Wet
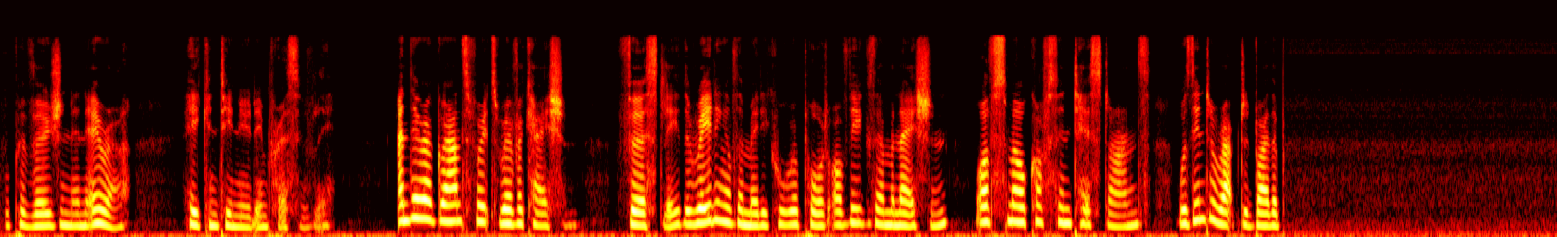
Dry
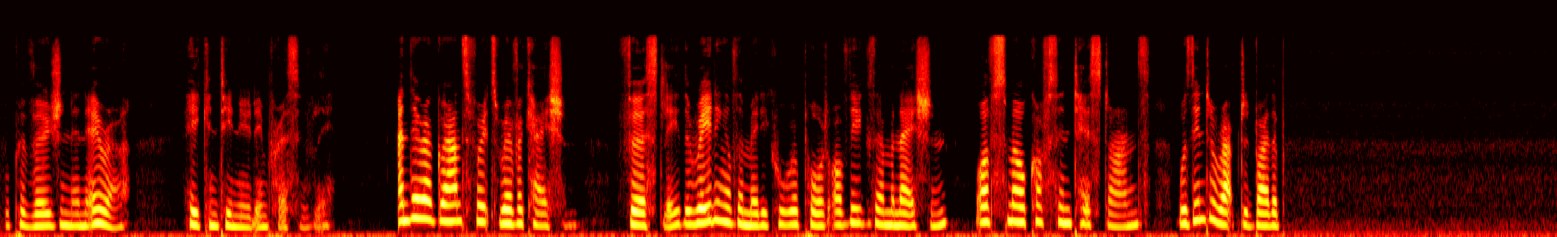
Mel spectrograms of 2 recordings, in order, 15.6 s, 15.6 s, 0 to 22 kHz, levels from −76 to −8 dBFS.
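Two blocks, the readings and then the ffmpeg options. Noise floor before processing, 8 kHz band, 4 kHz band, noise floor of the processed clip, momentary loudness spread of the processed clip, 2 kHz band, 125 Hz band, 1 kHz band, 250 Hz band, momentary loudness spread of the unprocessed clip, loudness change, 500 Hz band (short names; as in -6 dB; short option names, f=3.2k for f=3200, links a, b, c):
-53 dBFS, +2.5 dB, +4.0 dB, -49 dBFS, 12 LU, +4.0 dB, +4.0 dB, +4.0 dB, +4.0 dB, 12 LU, +4.0 dB, +4.0 dB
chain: -af "adynamicequalizer=threshold=0.00794:dfrequency=5800:dqfactor=0.7:tfrequency=5800:tqfactor=0.7:attack=5:release=100:ratio=0.375:range=2.5:mode=cutabove:tftype=highshelf,volume=4dB"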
